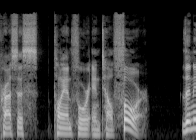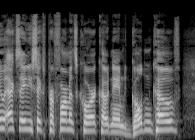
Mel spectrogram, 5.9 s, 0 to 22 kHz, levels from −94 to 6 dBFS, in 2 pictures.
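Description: No technical faults can be heard anywhere in the speech. There is nothing to place on the timeline.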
